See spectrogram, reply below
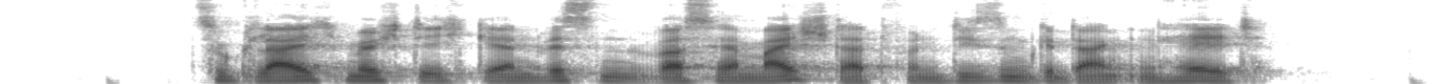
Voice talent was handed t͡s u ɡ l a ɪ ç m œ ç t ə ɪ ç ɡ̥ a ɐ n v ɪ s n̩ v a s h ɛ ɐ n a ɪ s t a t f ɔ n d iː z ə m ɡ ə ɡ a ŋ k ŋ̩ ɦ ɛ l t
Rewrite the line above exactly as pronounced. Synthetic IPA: t͡s u ɡ l a ɪ ç m œ ç t ə ɪ ç ɡ̥ ɛ ɐ n v ɪ s n̩ v a s h ɛ ɐ m a ɪ ʃ t a t f ɔ n d iː z ə m ɡ ə d a ŋ k ŋ̩ ɦ ɛ l t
